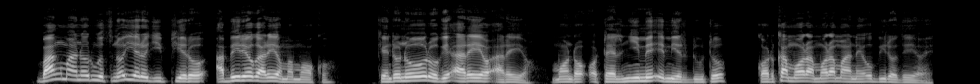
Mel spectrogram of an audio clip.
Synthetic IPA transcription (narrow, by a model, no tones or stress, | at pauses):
baŋmanɔɾwot̪nojeɾod͡ʒipjeɾoabɪɾɔɡaɾɪjɔmamɔkɔ | kendonooɾoɡeʔaɾɪjɔʔa̰ɾɪjɔ̰ | mɔndɔʔɔtɛlɲimeemjerduto | kɔdkamɔɾamɔɾamanɛobiɾod̪ɪjɔ̰ɛ̰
